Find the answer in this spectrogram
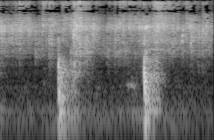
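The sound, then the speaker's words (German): Steady hiss of batter frying in a pan, with two distinct scraping strokes of a utensil across the pan's surface. Moderately loud, no voices. “Ich sehe jetzt die Pfanne mal ein bisschen höher wieder.”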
